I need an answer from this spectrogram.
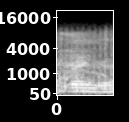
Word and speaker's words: Wengen: the funniest thing is we're all showing off here, pronouncing our W's as V's, but when the programme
